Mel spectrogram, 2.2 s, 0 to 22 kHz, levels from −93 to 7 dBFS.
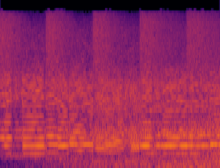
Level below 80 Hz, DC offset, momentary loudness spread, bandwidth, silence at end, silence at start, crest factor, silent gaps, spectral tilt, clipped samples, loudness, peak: -48 dBFS; under 0.1%; 1 LU; 17 kHz; 0 s; 0 s; 14 dB; none; -2 dB/octave; under 0.1%; -26 LUFS; -14 dBFS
